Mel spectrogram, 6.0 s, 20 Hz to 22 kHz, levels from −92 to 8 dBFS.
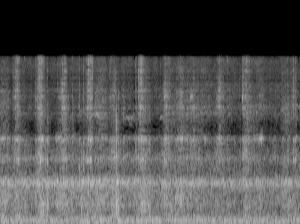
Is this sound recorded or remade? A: recorded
